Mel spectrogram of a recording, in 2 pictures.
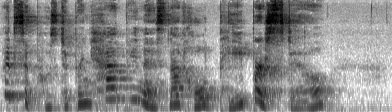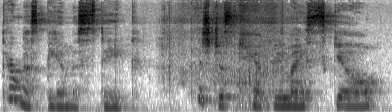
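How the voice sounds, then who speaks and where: Lady reading as a little stone from a kids book, earnest n hopeful, highish voice, echoey room. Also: very animated, measured pace, darkish tone. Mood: dejected, doubtful. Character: small earnest stone, hopeful and eager to help. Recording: distant, roomy, noisy home recording.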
